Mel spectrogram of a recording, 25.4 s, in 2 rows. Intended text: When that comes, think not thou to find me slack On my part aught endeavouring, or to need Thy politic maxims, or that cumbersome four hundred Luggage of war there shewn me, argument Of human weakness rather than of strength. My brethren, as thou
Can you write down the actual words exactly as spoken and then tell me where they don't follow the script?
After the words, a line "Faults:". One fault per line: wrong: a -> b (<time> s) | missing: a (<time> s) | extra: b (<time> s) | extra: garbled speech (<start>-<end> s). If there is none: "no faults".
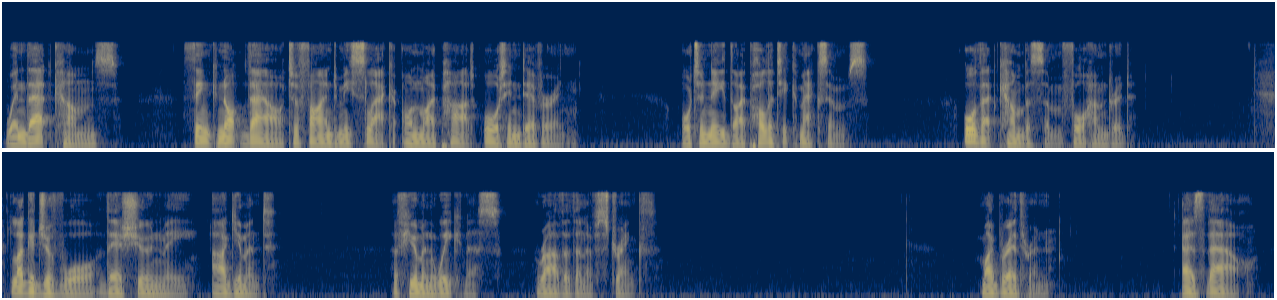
When that comes, think not thou to find me slack On my part aught endeavouring, or to need Thy politic maxims, or that cumbersome four hundred Luggage of war there shewn me, argument Of human weakness rather than of strength. My brethren, as thou
Faults:
no faults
